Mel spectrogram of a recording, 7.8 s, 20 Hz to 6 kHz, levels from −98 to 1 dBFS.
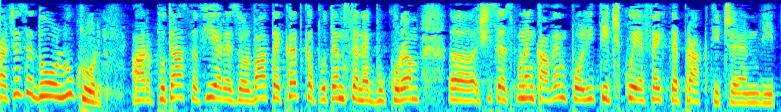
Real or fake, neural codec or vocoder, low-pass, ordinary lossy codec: real; none; 5.4 kHz; none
